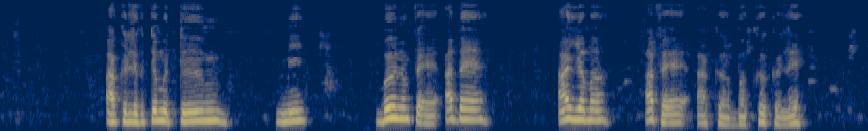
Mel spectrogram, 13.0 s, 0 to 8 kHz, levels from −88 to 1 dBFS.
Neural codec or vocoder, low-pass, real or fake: none; 7.2 kHz; real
